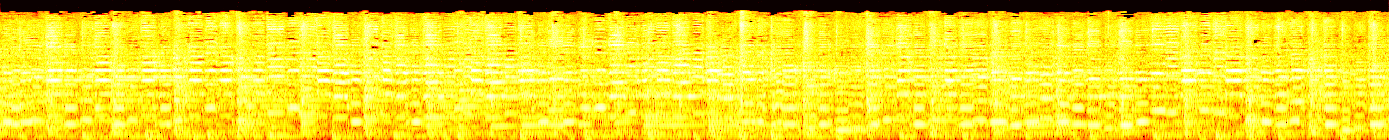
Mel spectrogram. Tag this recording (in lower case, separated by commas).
fiddle, music, musical instrument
